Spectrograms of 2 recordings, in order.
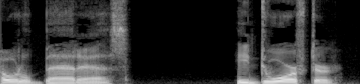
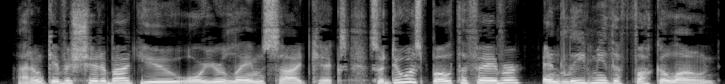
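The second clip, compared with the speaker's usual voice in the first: high, heated dismissal; fed up, pushing them away; angry telling-off; 7 semitones higher than usual. A narrator's reading. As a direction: tell them off, pitch climbing. Heroine tells off her ex.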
